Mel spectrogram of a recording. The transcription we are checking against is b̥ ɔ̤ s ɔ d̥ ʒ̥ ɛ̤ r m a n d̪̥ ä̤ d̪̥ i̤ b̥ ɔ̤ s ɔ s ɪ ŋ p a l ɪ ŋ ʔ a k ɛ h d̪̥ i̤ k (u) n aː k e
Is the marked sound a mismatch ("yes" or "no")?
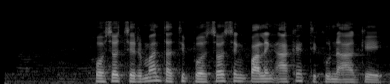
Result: no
